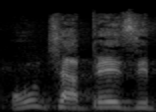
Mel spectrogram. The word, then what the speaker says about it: Jabez: Jabez. Angazi uJabez or uJabez, depending which school you are coming from, but it is spelled J-A-B-E-Z. uJabez, pronouncing it in clear.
